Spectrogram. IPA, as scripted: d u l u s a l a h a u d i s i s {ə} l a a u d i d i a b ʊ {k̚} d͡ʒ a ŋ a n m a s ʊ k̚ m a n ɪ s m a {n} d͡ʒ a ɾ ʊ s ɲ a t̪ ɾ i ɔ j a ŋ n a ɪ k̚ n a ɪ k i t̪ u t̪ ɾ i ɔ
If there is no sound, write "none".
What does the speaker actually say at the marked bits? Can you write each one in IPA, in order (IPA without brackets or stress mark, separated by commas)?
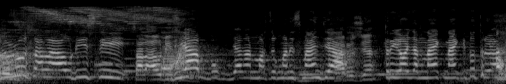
a, k̚, ɲ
